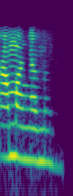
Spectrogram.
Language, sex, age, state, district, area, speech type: Tamil, female, 18-30, Tamil Nadu, Ranipet, rural, conversation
